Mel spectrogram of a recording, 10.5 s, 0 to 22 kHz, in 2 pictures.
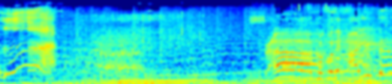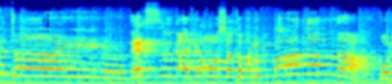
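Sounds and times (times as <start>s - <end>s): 
video-game race car tires squealing: 0.0s - 5.5s
video-game race car engine drone: 0.8s - 7.0s
speech: 3.7s - 10.4s.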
